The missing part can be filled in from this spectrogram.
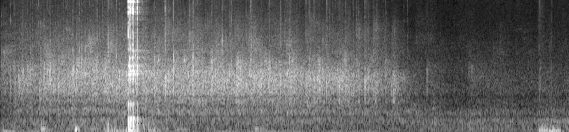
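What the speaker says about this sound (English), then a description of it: "so y'all give them a round of applause" Applause for a group of visiting middle school students in the Georgia House chamber, a sustained patter of many hands with a sharp bang near the start, fading away after about six seconds to near quiet.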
